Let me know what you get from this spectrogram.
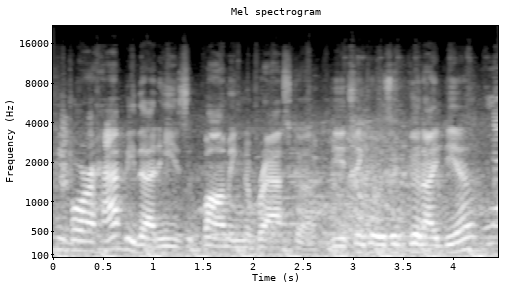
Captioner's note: laughter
